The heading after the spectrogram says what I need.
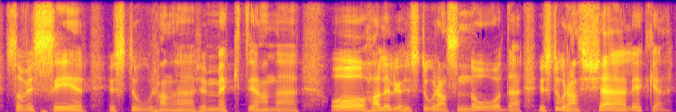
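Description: A man's voice: mid-range voice, sharp tone, clear, resonant tone. A man preaching a sermon with fervent, rising calls and many hesitant fillers.

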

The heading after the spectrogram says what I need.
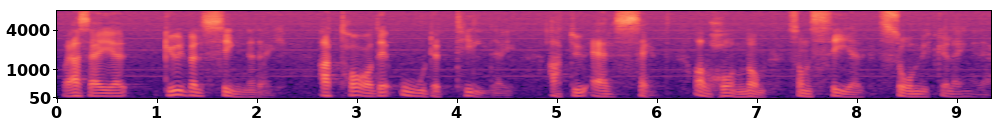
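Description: A middle-aged man with a low-pitched voice preaches a sermon built around a personal story. He shifts from hushed reflection to loud, animated storytelling, with slight background noise in the recording.

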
